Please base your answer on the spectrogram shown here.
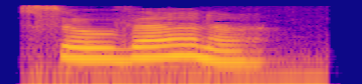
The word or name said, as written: sylvana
